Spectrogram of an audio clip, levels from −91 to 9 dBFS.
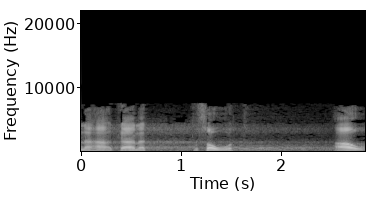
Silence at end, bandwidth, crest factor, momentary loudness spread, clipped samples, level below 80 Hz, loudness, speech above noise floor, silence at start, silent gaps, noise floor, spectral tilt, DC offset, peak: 0 s; 7.8 kHz; 22 dB; 21 LU; under 0.1%; -56 dBFS; -23 LUFS; 20 dB; 0 s; none; -43 dBFS; -4.5 dB/octave; under 0.1%; -2 dBFS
